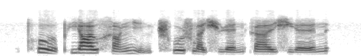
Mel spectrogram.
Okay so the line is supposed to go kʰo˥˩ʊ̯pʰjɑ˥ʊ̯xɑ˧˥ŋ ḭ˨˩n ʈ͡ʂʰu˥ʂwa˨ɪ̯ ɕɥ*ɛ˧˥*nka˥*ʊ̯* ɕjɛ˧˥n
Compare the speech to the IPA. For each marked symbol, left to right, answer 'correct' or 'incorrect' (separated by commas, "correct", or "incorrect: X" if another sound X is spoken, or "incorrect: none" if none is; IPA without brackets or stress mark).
correct, incorrect: ɪ̯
